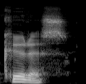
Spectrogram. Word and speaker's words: Culross: There's you know there's a place in there's a place along the road from me called Curis, yeah. Mm-hmm. And it's it's spelled C U L R O S S, Culross.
